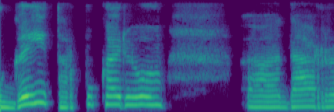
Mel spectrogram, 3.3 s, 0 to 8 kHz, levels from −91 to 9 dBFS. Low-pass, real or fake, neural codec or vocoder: 7.2 kHz; real; none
